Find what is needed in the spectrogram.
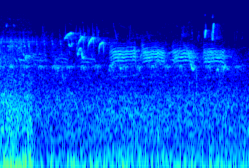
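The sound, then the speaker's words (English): Birdsong from courting chickadees in a shrubby thicket of spring shrubs not yet in leaf: several high, clear chirps and whistled notes, fairly faint, with a brief low thump near the start. “It's a thicket here with lots of shrubbery, and it's just alive with birdsong this morning. Courting chickadees here, right in front of us on the right of the trail.”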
